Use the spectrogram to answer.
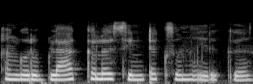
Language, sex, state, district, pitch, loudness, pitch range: Tamil, female, Tamil Nadu, Nilgiris, 220 Hz, -14 LUFS, 215-245 Hz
